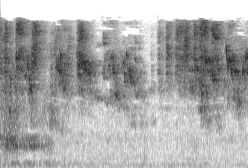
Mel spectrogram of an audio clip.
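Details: Inside a budgie farm's breeding room, many budgerigars chatter at once: busy, overlapping high chirps that dip briefly before swelling again.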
